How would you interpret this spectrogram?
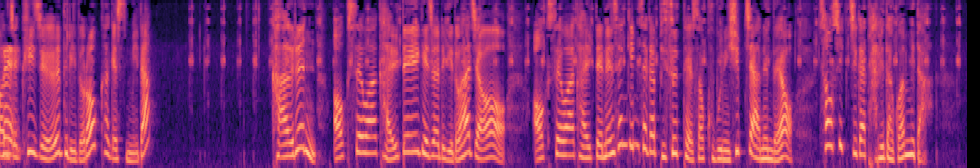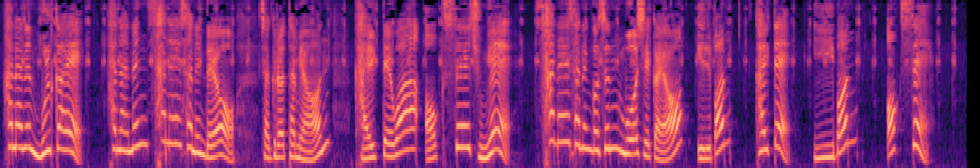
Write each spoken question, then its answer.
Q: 자, 그렇다면 갈대와 억새 중에 산에 사는 것은 무엇일까요?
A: 2번 억새. 정답입니다.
